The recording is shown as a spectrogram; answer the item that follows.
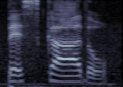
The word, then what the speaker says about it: pescado: say fish in spanish pescado bisca that d is a soft d that sounds like a th in english biscado vescado i'm giving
